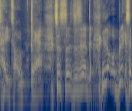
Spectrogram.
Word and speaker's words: Hato: It's Hato, yeah?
